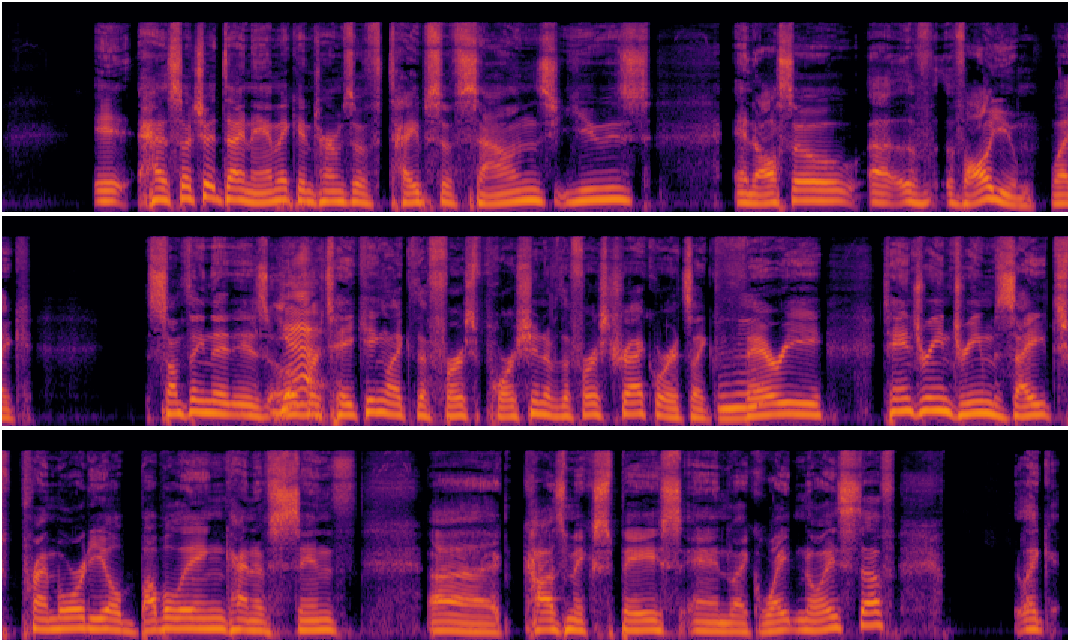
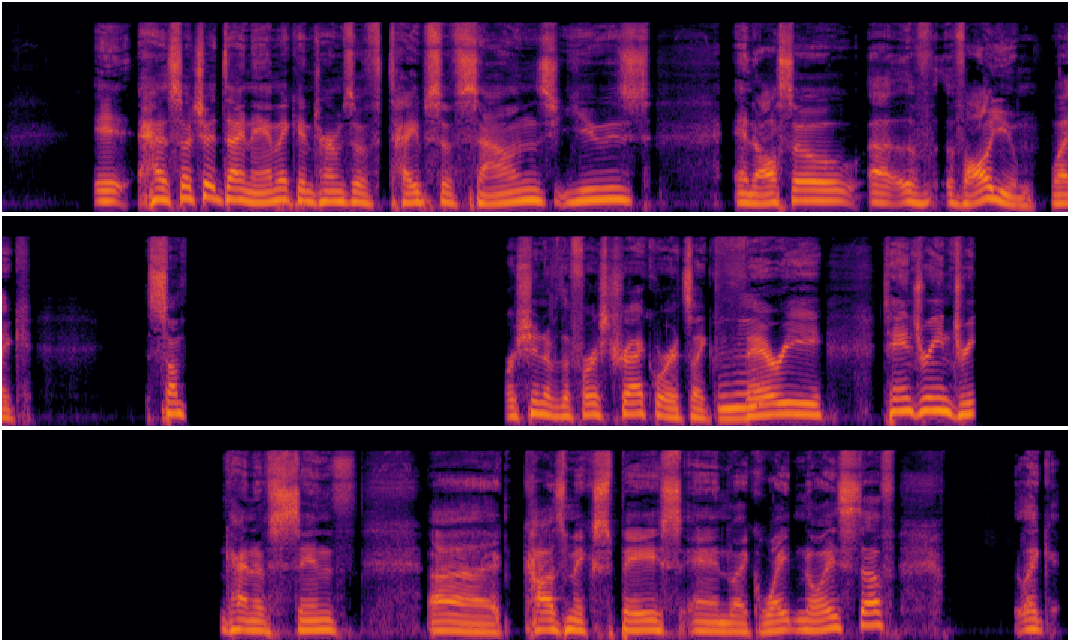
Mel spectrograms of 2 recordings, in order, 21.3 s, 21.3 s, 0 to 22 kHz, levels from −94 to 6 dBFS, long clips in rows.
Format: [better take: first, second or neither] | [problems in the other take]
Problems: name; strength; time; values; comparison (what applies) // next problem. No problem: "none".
first | audio cutting out; at 8.5 s for 2 s and at 14 s for 2 s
